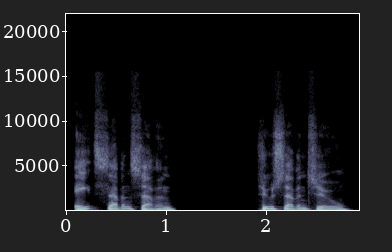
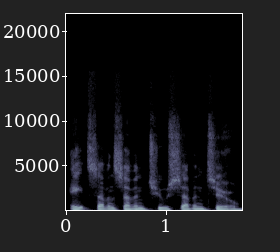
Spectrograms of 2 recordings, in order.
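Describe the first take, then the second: First: The number is said slowly. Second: The number is said at normal speed.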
